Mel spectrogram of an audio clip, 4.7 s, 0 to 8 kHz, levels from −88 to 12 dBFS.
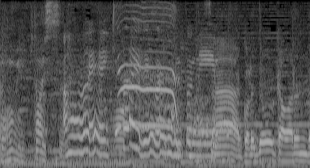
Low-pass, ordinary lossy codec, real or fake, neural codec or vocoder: none; none; real; none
